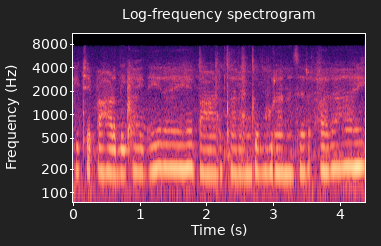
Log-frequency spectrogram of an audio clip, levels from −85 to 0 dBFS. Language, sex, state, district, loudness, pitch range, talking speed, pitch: Hindi, female, Goa, North and South Goa, -17 LUFS, 180-205 Hz, 190 wpm, 185 Hz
